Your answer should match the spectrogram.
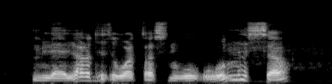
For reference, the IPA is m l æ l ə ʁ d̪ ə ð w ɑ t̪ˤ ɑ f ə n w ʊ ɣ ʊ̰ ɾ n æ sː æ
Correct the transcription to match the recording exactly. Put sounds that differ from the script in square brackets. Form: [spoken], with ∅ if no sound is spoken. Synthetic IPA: m l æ l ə ʁ d̪ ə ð w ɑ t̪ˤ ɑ [s] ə n w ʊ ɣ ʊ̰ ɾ n æ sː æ

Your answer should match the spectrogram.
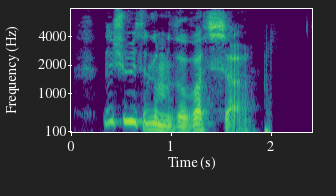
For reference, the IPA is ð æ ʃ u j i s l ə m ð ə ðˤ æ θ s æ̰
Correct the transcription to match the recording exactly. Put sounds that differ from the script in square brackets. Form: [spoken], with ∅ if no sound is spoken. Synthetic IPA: ð æ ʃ u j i [θ] l ə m ð ə ðˤ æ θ s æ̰

